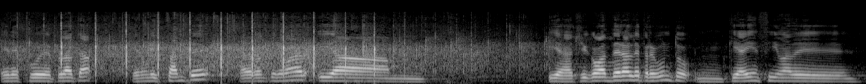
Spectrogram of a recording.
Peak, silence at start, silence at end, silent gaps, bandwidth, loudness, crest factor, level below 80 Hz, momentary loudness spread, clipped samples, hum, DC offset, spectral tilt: -4 dBFS; 0 s; 0.1 s; none; 12.5 kHz; -21 LUFS; 18 dB; -64 dBFS; 17 LU; under 0.1%; none; under 0.1%; -4 dB/octave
